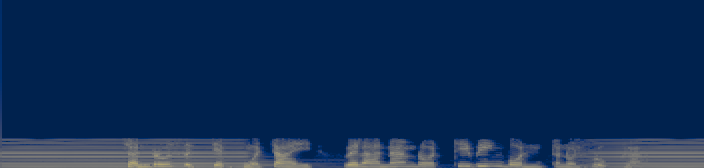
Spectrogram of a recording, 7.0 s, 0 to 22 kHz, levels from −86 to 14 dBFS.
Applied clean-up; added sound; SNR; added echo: none; Bowed string instrument; 9 dB; none.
